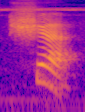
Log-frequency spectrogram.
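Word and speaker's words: ش: Berikutnya, bagaimana kita melafalkan huruf sya. Huruf sya keluar dengan cara menyentuhkan tengah lidah dengan langit-langit. Nah, diucapkan dengan mengalir udaranya bersama nafas.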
